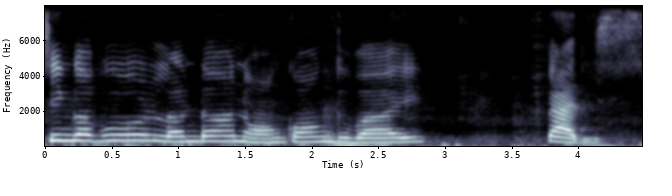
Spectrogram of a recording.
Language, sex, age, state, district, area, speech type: Nepali, female, 18-30, West Bengal, Kalimpong, rural, spontaneous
